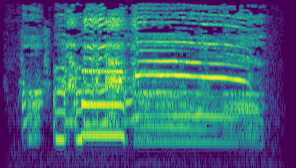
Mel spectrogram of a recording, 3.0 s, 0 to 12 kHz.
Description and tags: B11 sleeping room
listen to the sounds inside a sleeping room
